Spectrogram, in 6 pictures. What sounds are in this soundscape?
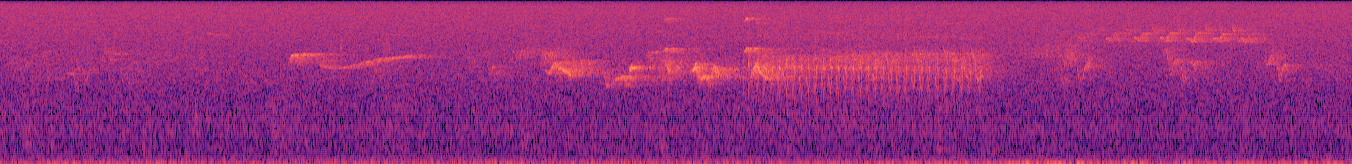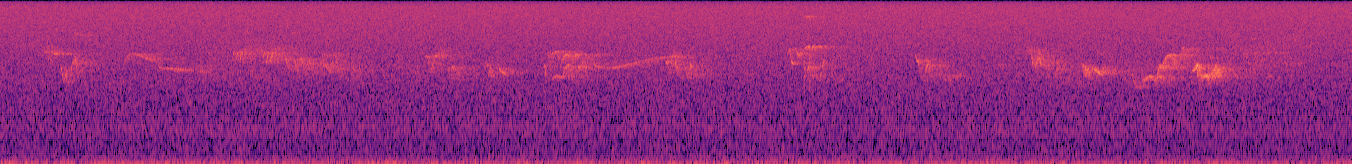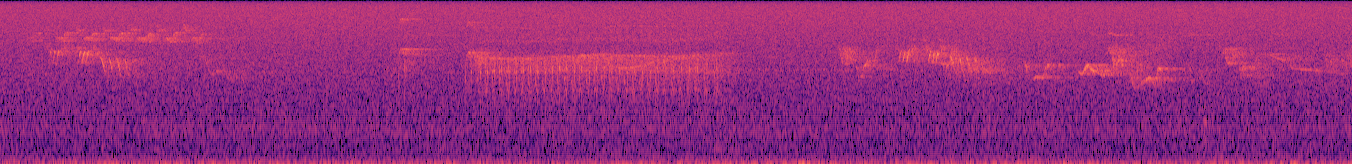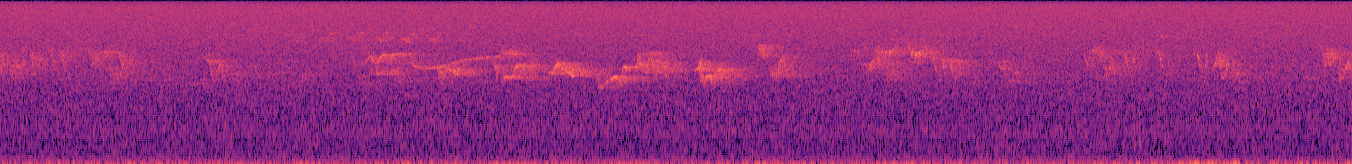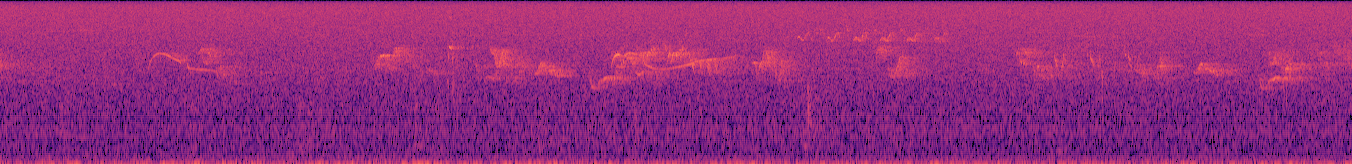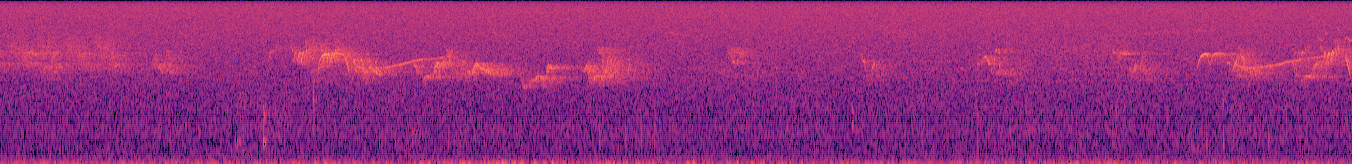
Red-eyed Vireo, Eastern Wood-Pewee, Mourning Warbler, Scarlet Tanager, Hairy Woodpecker, Black-and-white Warbler, Ovenbird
